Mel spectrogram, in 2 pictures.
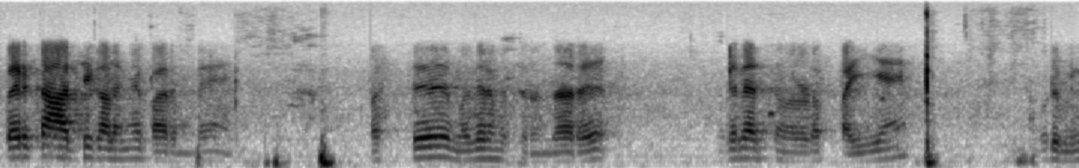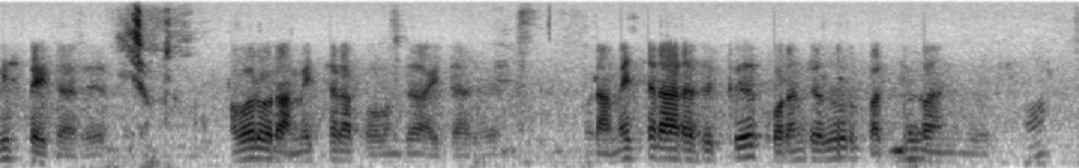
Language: Tamil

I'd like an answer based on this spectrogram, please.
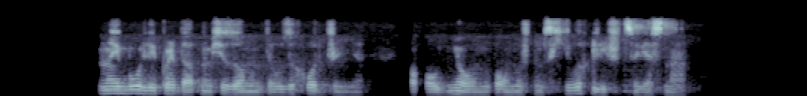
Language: Belarusian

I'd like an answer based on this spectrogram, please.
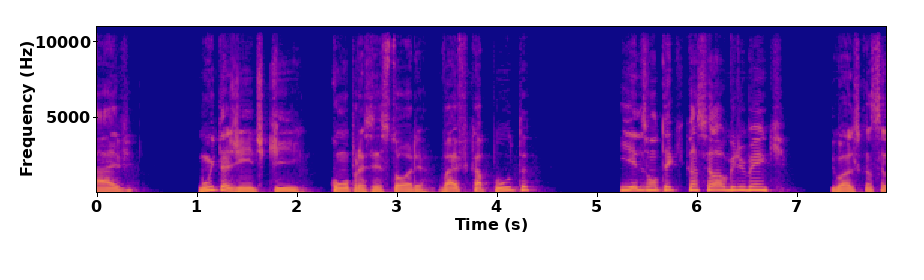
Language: Portuguese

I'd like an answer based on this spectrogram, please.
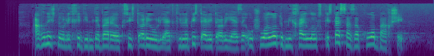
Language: Georgian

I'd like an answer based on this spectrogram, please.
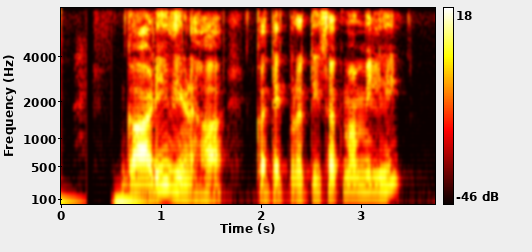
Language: Chhattisgarhi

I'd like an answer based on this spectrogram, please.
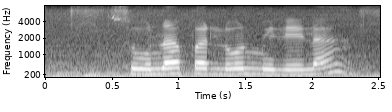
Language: Bhojpuri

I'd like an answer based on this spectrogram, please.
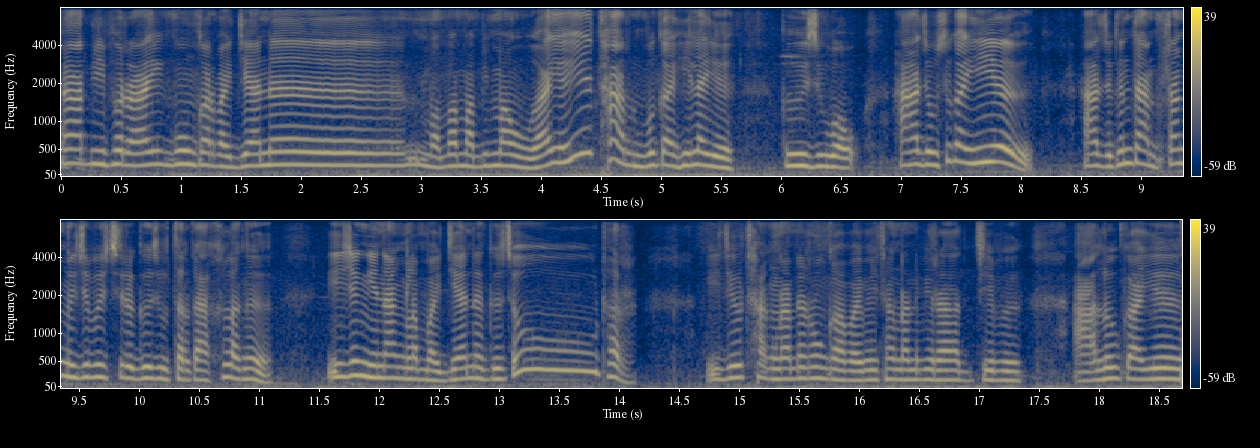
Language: Bodo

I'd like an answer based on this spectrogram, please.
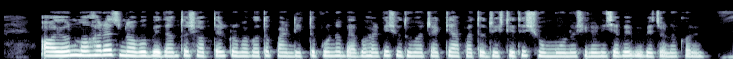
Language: Bangla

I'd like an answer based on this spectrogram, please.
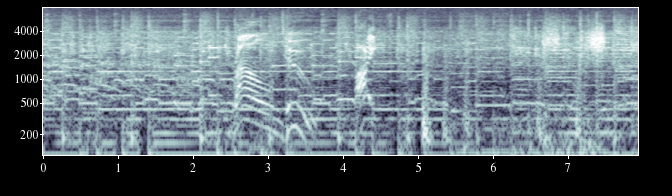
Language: English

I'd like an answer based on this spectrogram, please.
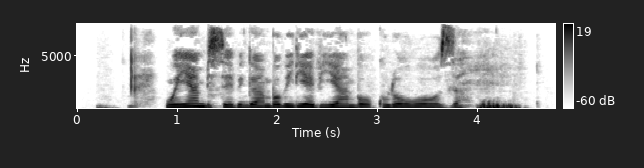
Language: Ganda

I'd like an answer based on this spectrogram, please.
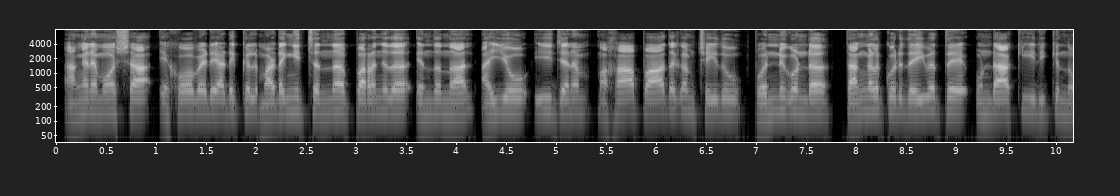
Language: Malayalam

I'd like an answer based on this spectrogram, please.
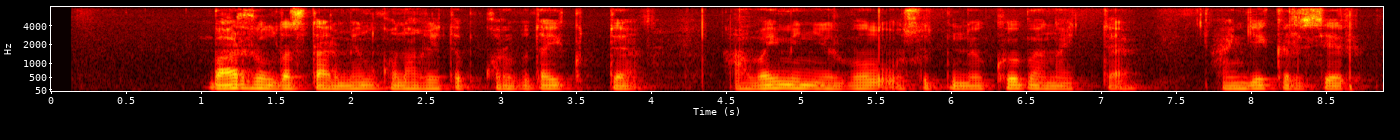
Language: Kazakh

